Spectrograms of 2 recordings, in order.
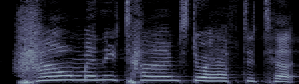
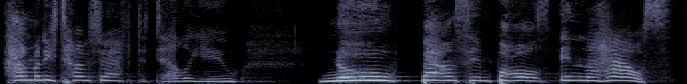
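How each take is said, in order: First: High pitched exasperated yell; mum's retold yell at bouncing kids. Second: Toned-down mock yell for the microphone; held-back yell. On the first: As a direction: yell it at the kids up the stairs, fed up. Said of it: "I was yelling". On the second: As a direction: hold back the yell, then let the last words out. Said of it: "I won't yell in the microphone".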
